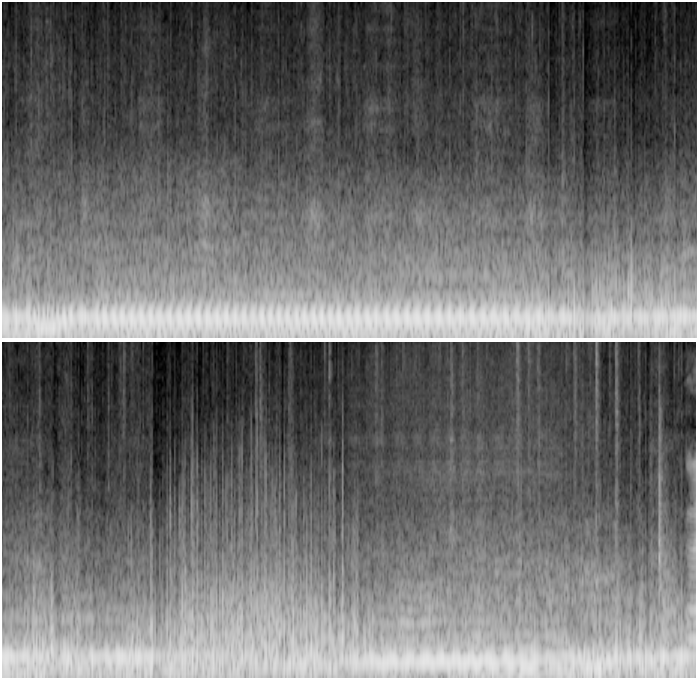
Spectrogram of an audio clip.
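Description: Car on an autocross run: loud, continuous in-cabin engine drone with heavy wind rumble, the revs rising and falling through the course.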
